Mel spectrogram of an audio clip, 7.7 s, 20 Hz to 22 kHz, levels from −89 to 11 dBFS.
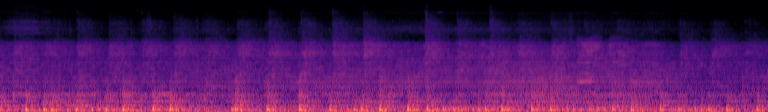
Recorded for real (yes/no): no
